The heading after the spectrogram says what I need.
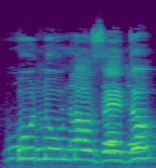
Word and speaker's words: Ununozędo: So, Lavinia, so try to pronounce that, the title of the book. Title? Yes. Okay. Ununozędo. Ununozędo.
